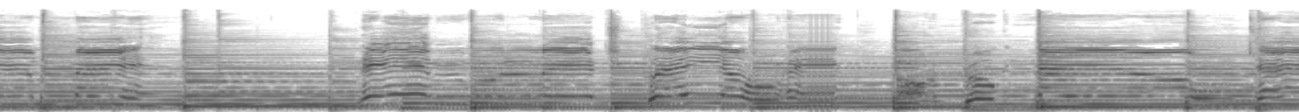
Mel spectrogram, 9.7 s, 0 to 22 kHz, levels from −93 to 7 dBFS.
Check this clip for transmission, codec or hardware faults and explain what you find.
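One transmission fault is audible. A Bluetooth stutter runs from 6.06 to 6.27 s. Packets failed to arrive on time, so the receiver kept replaying its last short buffer until fresh data returned. The repeated slice gives a brief machine-gun buzz lasting about 0.2 s. The gap of roughly 186 ms fits about eight lost frames of around 23 ms each. The audio then picks up further along, as though it had kept playing through the dropout.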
